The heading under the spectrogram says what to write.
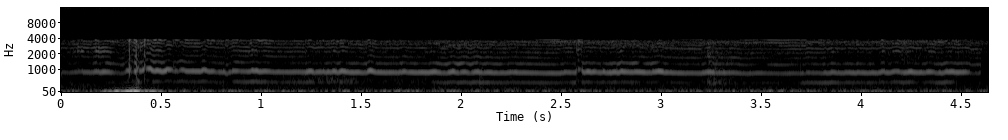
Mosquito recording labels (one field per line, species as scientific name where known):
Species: mosquito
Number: one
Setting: cup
